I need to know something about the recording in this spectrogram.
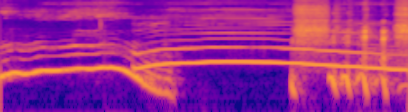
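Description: A wolf howl from the film Greyhound, voiced by actor Thomas Kretschmann as the Grey Wolf: one long, wavering note that sinks then holds steady, loud, before a burst of noise and a rougher, warbling howl at the end.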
